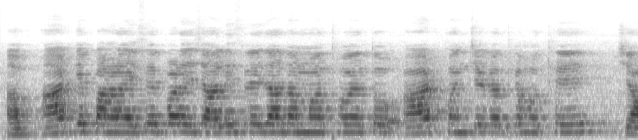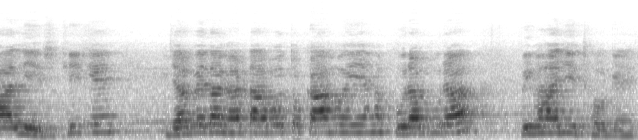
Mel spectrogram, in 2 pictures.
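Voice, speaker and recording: A man with a Chhattisgarhi accent explains a maths exercise patiently, checking in after nearly every step. His voice sits fairly high. The room is echoey and the sound is a little dull, with faint hiss. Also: fairly bright tone. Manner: repeats "thik hai" as a check-in, addresses viewers as friends. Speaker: maths teacher. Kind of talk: step-by-step classroom lesson.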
